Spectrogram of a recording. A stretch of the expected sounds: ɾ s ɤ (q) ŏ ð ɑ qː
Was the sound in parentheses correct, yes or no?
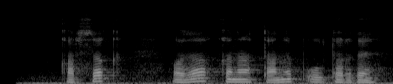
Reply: yes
